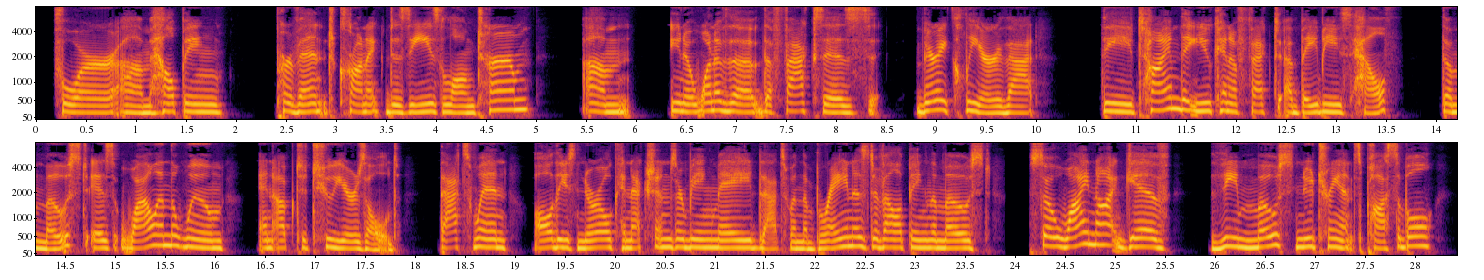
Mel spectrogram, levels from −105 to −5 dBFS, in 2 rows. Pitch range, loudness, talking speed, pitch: 195-225 Hz, -19 LUFS, 140 wpm, 205 Hz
